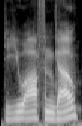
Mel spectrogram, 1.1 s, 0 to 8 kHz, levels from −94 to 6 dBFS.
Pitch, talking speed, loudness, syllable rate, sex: 125 Hz, 215 wpm, -15 LUFS, 5.4 syllables/s, male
